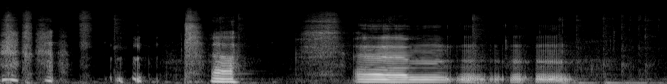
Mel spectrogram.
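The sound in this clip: A prompt is typed on a computer keyboard with quick, light key clicks, mixed with people talking and breathing.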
